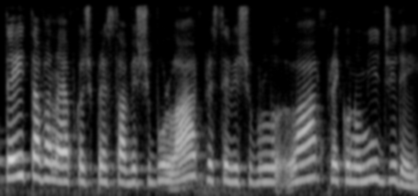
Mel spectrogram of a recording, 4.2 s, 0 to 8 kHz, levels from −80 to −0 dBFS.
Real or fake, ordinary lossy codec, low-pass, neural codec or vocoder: real; MP3, 64 kbps; 7.2 kHz; none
